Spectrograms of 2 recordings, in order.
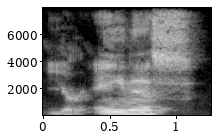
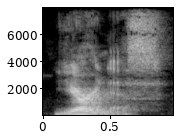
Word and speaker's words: Uranus: terms of how you pronounce this is not pronounced your anus but pronounced Uranus so if you want to practice to be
